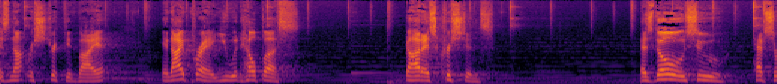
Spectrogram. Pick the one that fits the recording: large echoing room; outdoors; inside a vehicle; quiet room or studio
large echoing room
